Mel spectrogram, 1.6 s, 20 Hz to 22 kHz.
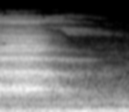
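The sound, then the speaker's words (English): A deep, audible breath during a guided meditation, a steady airy rush that gradually fades, with no talk. “We begin by taking 3 deep breaths in through the nose, filling the body completely. And out through the mouth.”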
